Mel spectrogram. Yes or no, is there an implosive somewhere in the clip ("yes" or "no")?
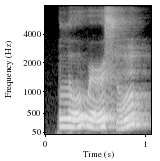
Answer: no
